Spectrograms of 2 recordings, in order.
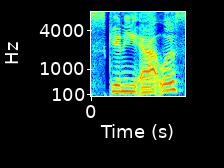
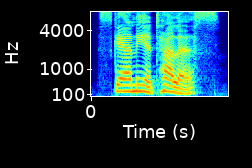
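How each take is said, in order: First: The name sounds like the words 'Skinny Atlas'. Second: The name is sounded out closer to its spelling. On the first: This is the local pronunciation. "this is how you pronounce it" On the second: This is a guess from the spelling. "I would have guessed"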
